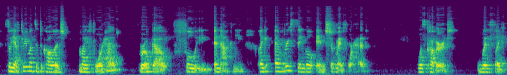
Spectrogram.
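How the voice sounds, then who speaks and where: A woman's voice: medium pitch, creaky, echoey room, low-quality recording. A young woman from Iceland, an interview guest telling her personal story candidly, chatty and full of "like" and "um". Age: young adult. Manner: chatty, heavy use of "like" and "um", frank.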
